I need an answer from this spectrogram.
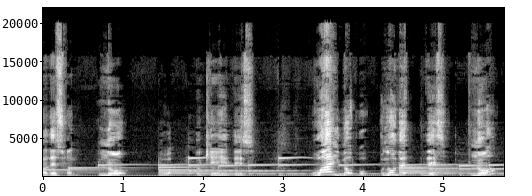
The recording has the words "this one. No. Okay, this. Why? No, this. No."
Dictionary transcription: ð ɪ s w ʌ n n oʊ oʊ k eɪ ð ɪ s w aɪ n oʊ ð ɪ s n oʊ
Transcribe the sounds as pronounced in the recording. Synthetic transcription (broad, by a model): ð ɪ s w ʌ n n oʊ oʊ k eɪ ð ɪ s w aɪ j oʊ ð ɪ s n oʊ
